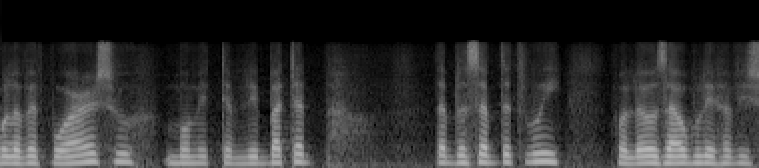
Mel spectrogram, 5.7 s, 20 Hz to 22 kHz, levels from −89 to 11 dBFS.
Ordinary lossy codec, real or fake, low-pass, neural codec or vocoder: none; fake; none; codec, 16 kHz, 0.2 kbps, FocalCodec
